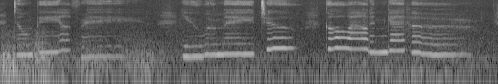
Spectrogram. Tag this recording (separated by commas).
Lullaby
